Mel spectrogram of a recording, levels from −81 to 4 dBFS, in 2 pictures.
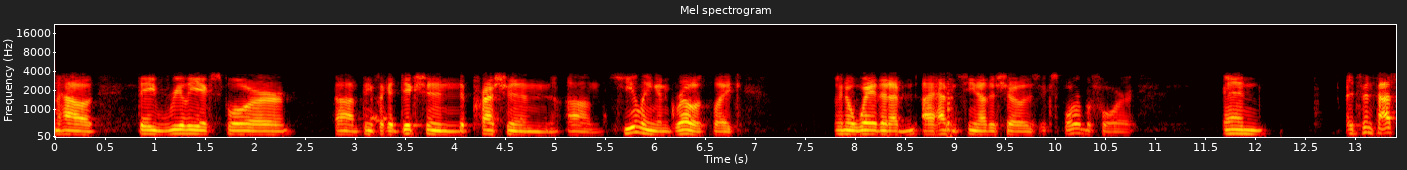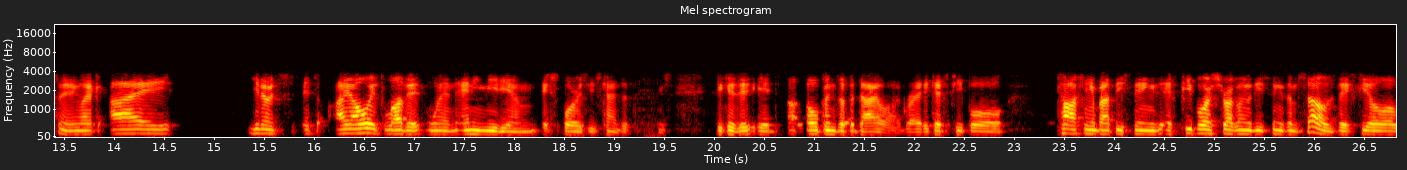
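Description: Speech carried through the iLBC codec, which fits its 13.33 kbps, 30 ms frame mode; the line is cut to 150 Hz–3.5 kHz, leaving the voice muffled and plainly rough and synthetic. A far-end echo canceller likely failed to remove loudspeaker pickup, so an echo leak returns a delayed copy, about 345 ms late at 3.16–3.24 s and 5.47–5.53 s, then about 331 ms late at 20.36–20.43 s, 20.83–21.10 s and 21.29–21.35 s, mostly faint but clearest near 21.3 s. Lost iLBC frames make the decoder repeat the last pitch cycle with noise, giving a brief buzzy held vowel at 3.93 s (120 ms), 8.91 s (60 ms), 13.74 s (30 ms) and 19.23 s (210 ms), with the voice recovering almost immediately after each.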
